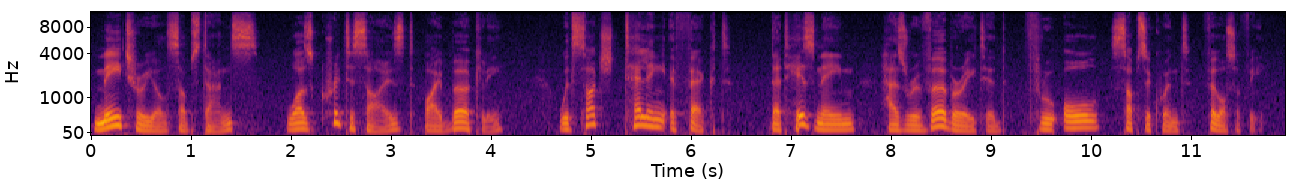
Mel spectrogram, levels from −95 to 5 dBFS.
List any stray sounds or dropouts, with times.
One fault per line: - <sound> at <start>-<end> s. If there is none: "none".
none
